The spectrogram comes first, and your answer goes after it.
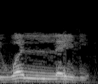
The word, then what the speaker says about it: وَاللَّيْلِ: But since it is a lam in and of itself, then you put a shadda on it and you pronounce it. So you pronounce the lam immediately. Wal-layli.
